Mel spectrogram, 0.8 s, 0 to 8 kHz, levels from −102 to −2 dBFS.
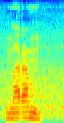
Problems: background sounds at intervals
